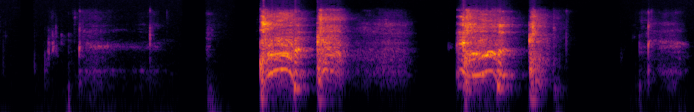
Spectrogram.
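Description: Two loud bursts of harsh coughing and throat clearing, each a pair of rough hacks about two seconds apart, with softer throaty rumbles and small clicks before and after.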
